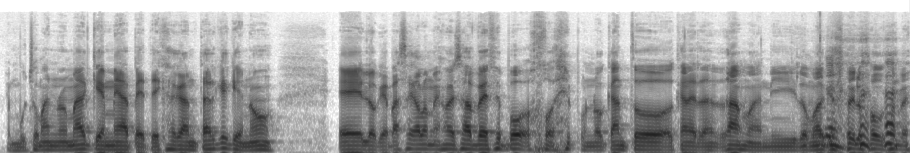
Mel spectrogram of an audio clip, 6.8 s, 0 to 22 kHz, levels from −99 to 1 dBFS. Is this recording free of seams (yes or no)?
yes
